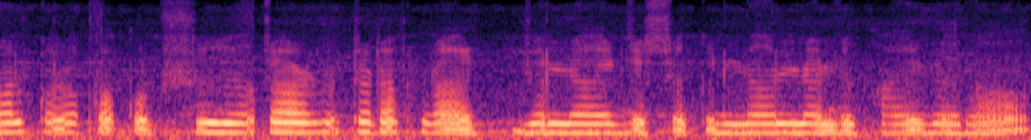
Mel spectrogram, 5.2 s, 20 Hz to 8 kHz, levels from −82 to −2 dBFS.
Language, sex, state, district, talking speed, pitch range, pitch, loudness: Awadhi, female, Uttar Pradesh, Varanasi, 210 wpm, 140-205 Hz, 195 Hz, -16 LUFS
